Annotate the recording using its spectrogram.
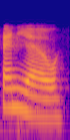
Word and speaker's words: Fenyo: You said it right the first time, Fenyo, so the E is silent.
